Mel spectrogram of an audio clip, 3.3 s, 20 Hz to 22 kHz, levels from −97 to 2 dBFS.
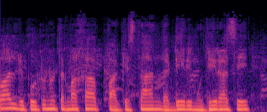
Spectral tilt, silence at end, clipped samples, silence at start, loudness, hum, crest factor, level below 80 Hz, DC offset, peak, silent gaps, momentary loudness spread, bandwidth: -7.5 dB/octave; 0 s; under 0.1%; 0 s; -30 LUFS; none; 12 dB; -58 dBFS; under 0.1%; -16 dBFS; none; 3 LU; 11.5 kHz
